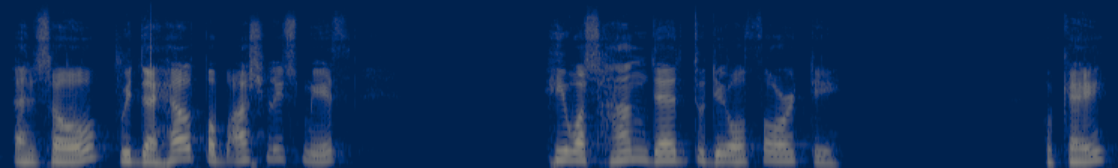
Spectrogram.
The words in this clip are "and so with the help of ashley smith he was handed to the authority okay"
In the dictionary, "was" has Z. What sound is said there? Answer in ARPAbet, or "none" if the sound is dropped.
S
